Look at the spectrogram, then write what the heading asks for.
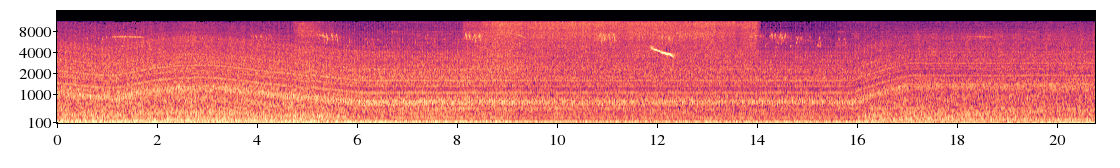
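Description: Tractor engine in Farming Simulator 19, a continuous droning hum that swells and dips in pitch as the machine works, steady throughout with no talking.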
